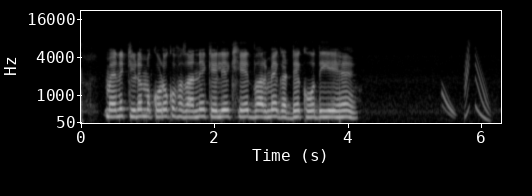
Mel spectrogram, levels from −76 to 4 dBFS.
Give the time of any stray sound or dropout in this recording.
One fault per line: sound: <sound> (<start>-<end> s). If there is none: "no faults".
sound: chirp (5.4-6.2 s)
